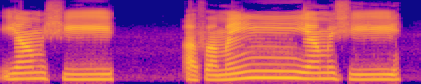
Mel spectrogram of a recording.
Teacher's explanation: شین کے بعد یا مدہ ہے تو اس لیے یا کو کھینچیں گے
